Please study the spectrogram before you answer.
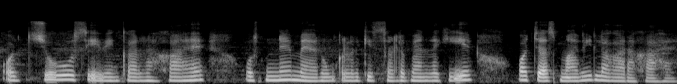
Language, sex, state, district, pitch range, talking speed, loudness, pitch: Hindi, male, Odisha, Malkangiri, 170-200 Hz, 175 wpm, -19 LUFS, 175 Hz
